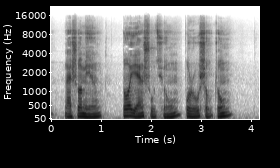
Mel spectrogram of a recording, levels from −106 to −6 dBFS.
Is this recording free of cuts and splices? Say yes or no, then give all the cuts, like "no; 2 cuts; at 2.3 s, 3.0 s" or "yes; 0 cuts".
no; 1 cut; at 2.6 s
